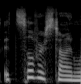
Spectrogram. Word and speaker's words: Silverstein: His violins have been played on and praised by Joshua Bell, Joseph Silverstein, I think it's Silverstein when the I is second, right? You pronounce the second letter.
